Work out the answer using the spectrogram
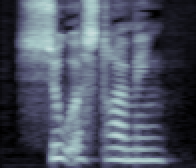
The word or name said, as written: surstrømming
